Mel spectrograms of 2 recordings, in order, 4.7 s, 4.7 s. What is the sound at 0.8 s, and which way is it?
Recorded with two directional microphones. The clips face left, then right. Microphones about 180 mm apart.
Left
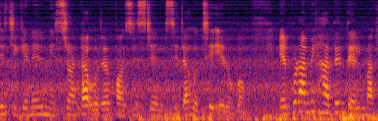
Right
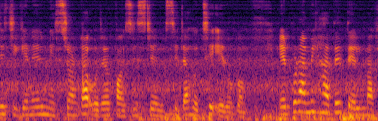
A woman's voice, 10° right (ahead or behind).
